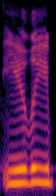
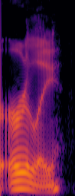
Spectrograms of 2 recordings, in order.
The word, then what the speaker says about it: Ealy: Is it Ealy or Early? There's no R. Oh, wow. My brain just said Early when I looked at it. It's spelled Early without the R.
